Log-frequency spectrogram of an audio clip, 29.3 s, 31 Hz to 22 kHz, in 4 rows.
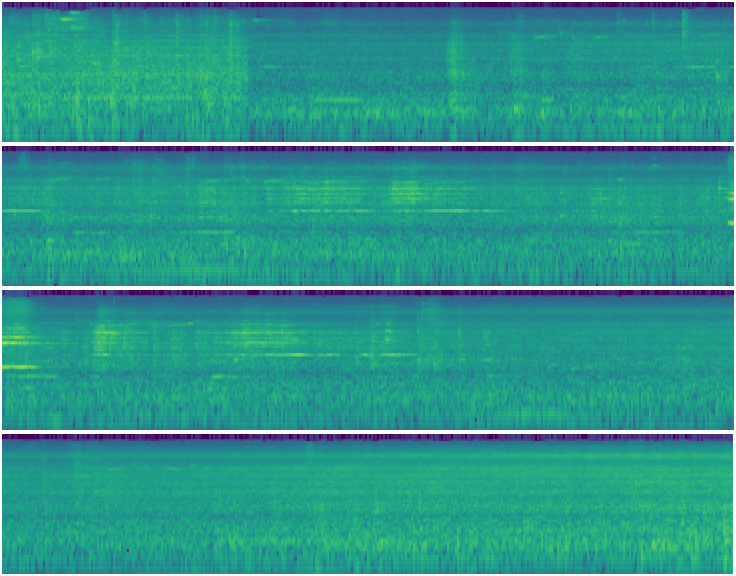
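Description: Manx Electric Railway electric tramcar and open trailer running over street track, wheels rumbling and clicking over the rails. Between about 7 and 18 seconds in there are short squeals, and there is a sharp clank about 15 seconds in.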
